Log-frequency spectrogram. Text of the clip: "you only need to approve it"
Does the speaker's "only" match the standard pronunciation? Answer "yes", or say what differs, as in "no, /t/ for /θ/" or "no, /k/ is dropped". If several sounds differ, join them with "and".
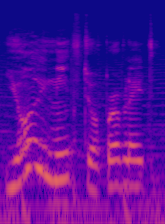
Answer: yes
